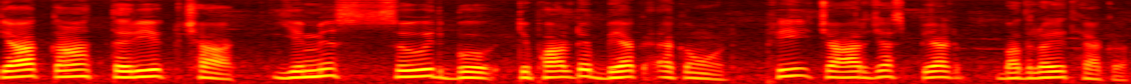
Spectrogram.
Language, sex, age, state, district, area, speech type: Kashmiri, male, 30-45, Jammu and Kashmir, Kulgam, urban, read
